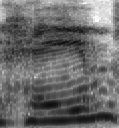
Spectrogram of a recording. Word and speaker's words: Haim: Isn't there Haim? Haim? – Yeah. – Same way, H-A-I-M, Haim? – Yeah. – So shouldn't this be Haim? – but it's FOM.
